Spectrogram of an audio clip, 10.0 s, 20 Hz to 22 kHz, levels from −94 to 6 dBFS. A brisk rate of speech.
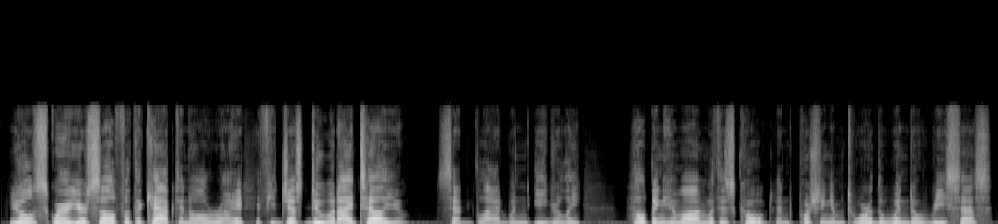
No: average, 190 wpm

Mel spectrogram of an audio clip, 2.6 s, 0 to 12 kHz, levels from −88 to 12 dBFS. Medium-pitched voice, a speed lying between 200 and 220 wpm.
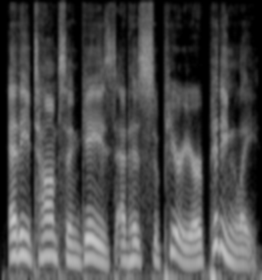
No: medium, 175 Hz; average, 160 wpm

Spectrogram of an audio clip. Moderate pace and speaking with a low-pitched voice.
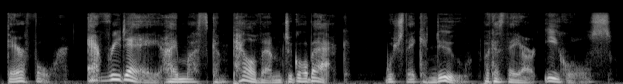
Yes: average, 175 wpm; low, 120 Hz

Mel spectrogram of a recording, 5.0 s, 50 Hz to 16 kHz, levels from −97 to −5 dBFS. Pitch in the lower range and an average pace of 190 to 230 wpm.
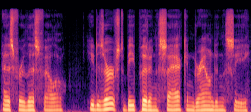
Yes: low, 130 Hz; average, 200 wpm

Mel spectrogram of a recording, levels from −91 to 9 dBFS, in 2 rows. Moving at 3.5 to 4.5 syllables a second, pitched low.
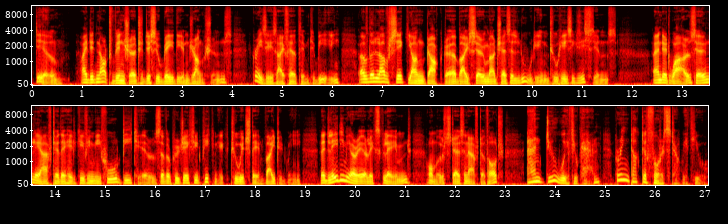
Yes: 4.3 syllables/s; low, 100 Hz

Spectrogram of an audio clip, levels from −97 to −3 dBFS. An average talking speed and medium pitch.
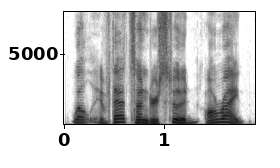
Yes: average, 190 wpm; medium, 175 Hz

